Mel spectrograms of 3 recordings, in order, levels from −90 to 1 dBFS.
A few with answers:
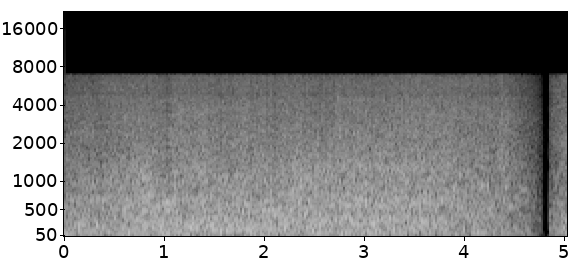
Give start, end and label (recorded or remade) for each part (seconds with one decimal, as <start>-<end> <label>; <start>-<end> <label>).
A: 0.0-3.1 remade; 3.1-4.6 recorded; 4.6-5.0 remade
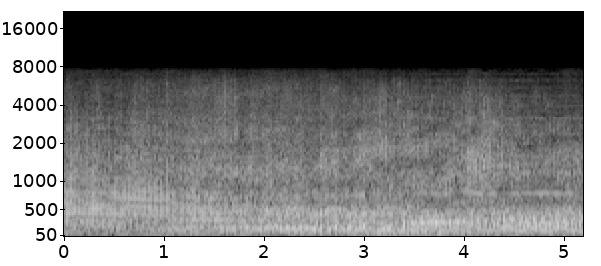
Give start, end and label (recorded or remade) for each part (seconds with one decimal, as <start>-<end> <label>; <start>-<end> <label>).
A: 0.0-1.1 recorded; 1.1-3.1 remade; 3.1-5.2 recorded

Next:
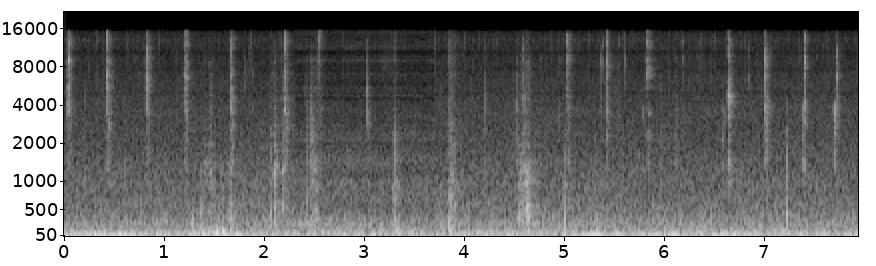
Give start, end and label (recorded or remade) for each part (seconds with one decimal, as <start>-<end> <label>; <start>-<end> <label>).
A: 0.0-2.3 recorded; 2.3-3.7 remade; 3.7-7.9 recorded

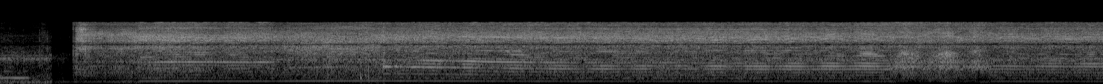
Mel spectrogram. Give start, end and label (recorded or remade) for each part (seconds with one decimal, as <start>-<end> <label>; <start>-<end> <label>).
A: 0.0-0.6 recorded; 0.6-1.4 remade; 1.4-8.9 recorded; 8.9-9.9 remade; 9.9-11.0 recorded

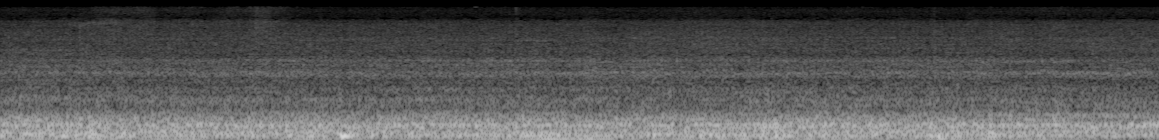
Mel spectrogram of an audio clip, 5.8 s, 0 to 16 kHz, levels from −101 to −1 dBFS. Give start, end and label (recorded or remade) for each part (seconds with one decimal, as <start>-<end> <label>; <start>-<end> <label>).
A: 0.0-2.9 recorded; 2.9-3.9 remade; 3.9-4.9 recorded; 4.9-5.8 remade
